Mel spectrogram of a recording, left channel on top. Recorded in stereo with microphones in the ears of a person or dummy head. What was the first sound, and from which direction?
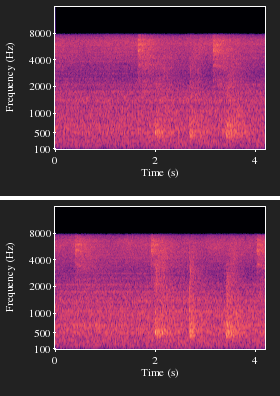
Footsteps, 45° right (ahead or behind).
